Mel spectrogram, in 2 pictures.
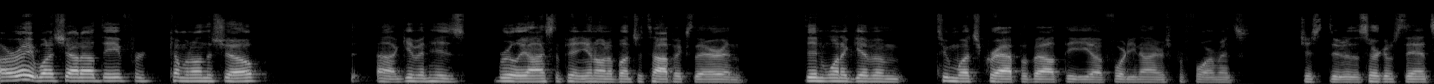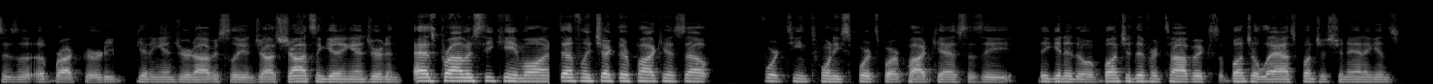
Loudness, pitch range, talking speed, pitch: -27 LUFS, 120-150 Hz, 185 wpm, 130 Hz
